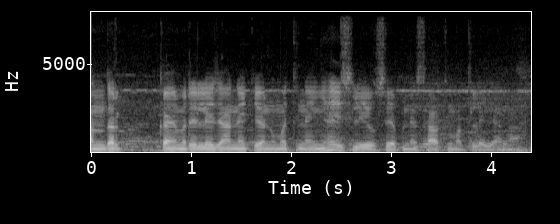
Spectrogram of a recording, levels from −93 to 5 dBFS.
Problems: none marked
